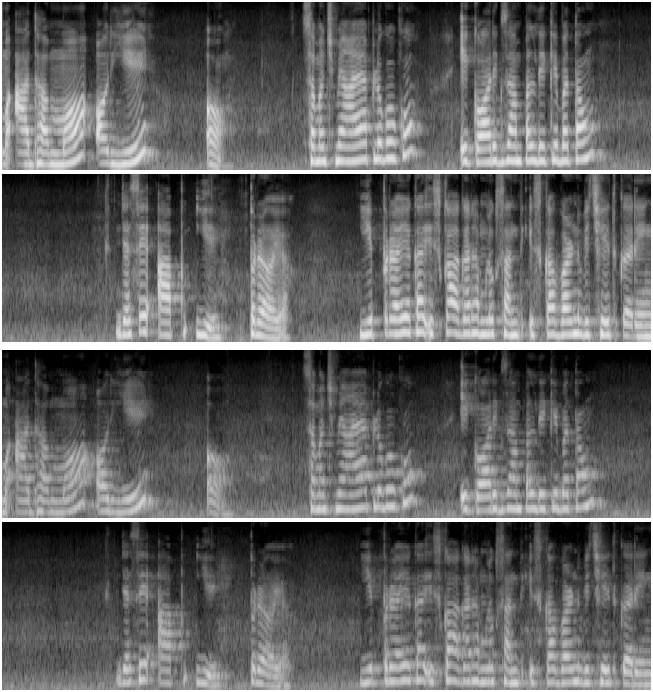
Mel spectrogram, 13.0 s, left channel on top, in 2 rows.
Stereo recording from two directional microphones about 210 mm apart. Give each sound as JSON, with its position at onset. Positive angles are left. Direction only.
{"t": 0.0, "sound": "a woman's voice", "side_deg": 45}
{"t": 3.0, "sound": "a woman's voice", "side_deg": 40}
{"t": 7.7, "sound": "a woman's voice", "side_deg": 45}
